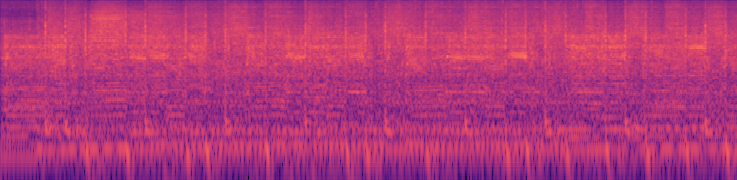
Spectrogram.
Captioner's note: airboat motor running; fan blowing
